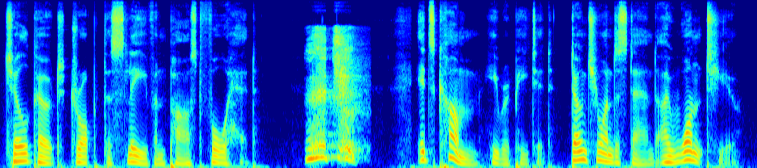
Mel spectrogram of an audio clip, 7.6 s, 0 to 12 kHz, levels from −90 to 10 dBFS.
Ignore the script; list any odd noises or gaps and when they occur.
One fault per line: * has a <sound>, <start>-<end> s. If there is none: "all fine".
* has a sneeze, 3.0-3.7 s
